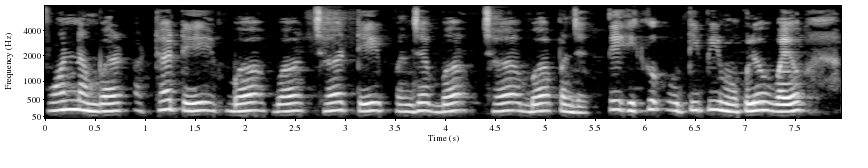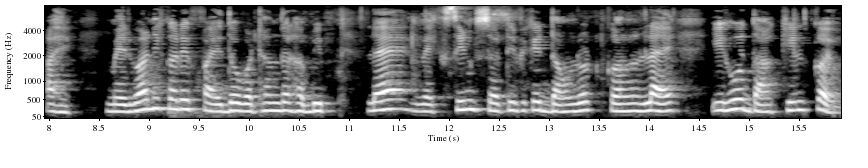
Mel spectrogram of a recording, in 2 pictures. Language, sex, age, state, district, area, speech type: Sindhi, female, 18-30, Gujarat, Surat, urban, read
